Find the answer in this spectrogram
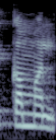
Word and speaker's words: कमल: जैसे कमल है, नगर है, इन शब्दों में म और ग पर ज़्यादा जोर दिया जाता है।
